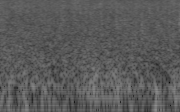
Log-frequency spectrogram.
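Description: Heavy rain pours steadily with a low, rolling rumble of thunder underneath, a dense, even wash of sound heard as part of a movie scene, with no one speaking.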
